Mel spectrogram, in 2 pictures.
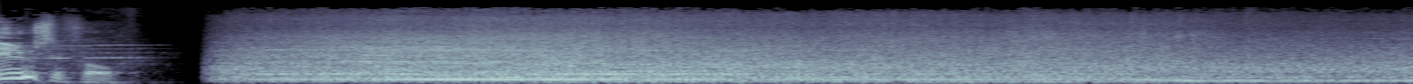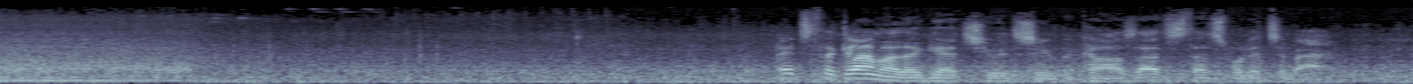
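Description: A heavy truck engine drones.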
